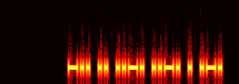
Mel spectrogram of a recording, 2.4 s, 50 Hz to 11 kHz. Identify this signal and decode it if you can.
Morse code, heard as a keyed tone, about 40 wpm, 700 Hz. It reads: DIFFER
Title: Sentences from Top 1000 Words - Review Part 1 - New Word Drill - 40wpm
